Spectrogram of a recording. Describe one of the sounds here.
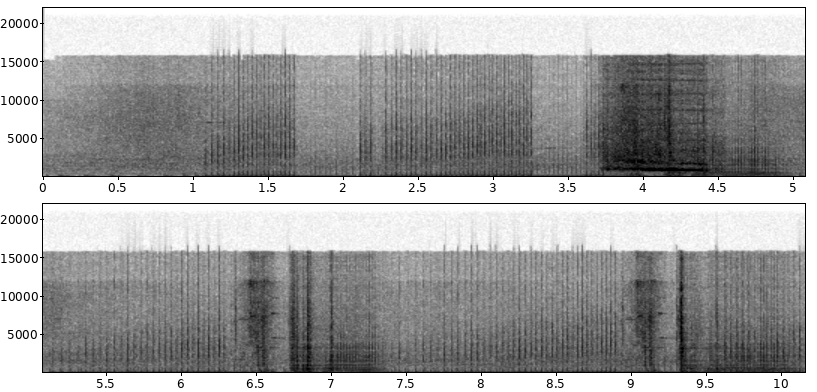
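Motorcycle engines roar loudly as they race off.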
